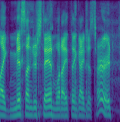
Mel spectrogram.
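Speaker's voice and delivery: normal talking voice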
